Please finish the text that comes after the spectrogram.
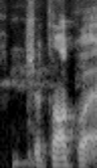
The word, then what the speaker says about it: Chautauqua: deserve frankly but uh pronunciation is Chautauqua after Lake Chautauqua in Upstate New York I I've heard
